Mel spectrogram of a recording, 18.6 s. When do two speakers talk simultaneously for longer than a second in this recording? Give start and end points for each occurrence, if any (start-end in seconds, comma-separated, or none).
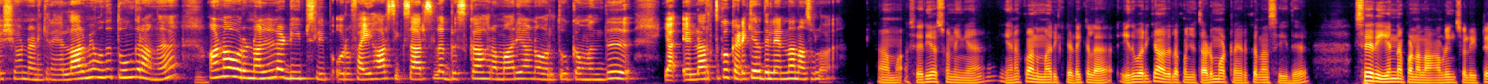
none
